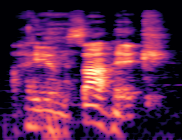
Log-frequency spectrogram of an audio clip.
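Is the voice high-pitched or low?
high-pitched. It is said in a high-pitched voice.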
